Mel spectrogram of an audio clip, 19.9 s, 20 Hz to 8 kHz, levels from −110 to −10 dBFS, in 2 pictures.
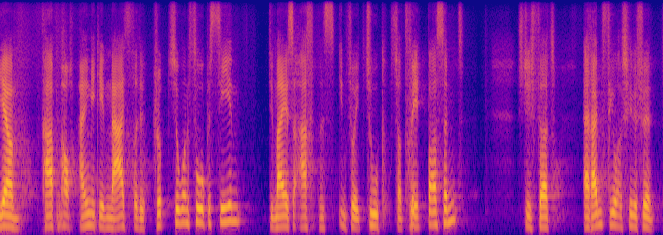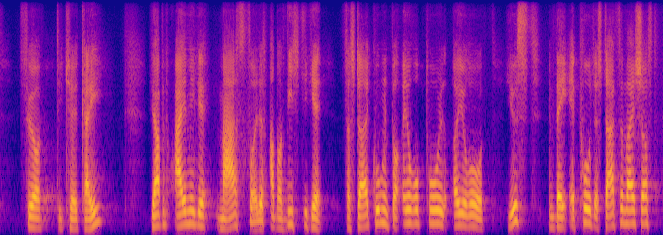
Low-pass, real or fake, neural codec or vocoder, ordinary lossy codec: none; fake; codec, 16 kHz, 0.5 kbps, FunCodec, trained on Chinese and English, 25 frames a second; none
